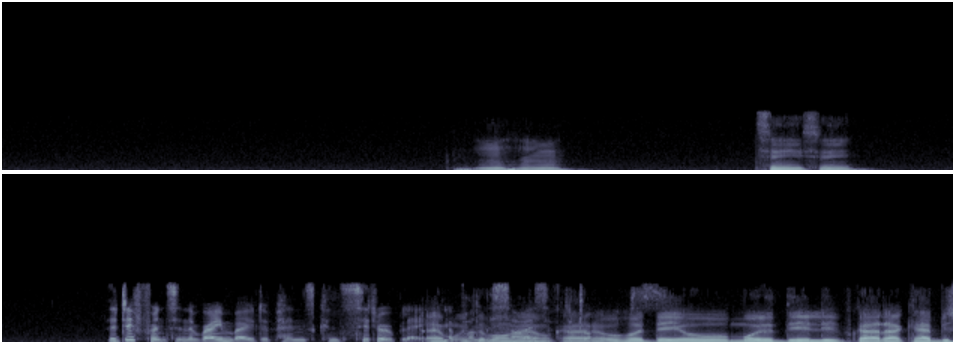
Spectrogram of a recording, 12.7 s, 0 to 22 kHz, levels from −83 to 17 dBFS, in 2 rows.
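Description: No faults are audible in this speech; the mSBC Bluetooth headset path carries it wideband up to about 8 kHz, with a light grain on the louder sounds.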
